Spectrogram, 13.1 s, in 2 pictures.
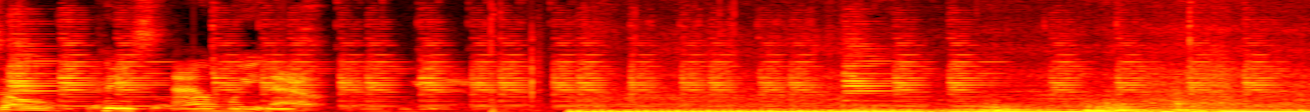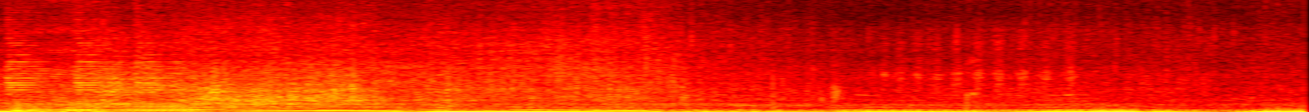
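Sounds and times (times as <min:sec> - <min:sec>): car engine running under load: 0:02.9 - 0:13.0.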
